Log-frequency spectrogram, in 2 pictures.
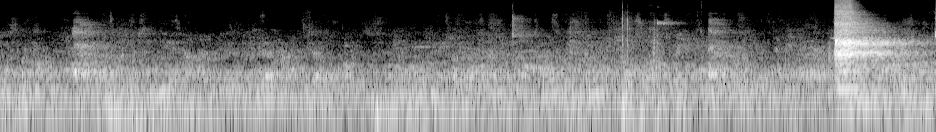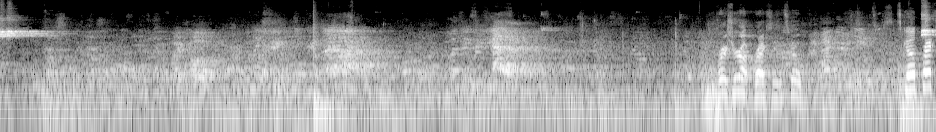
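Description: Young women call out and chatter in an echoing gym.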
